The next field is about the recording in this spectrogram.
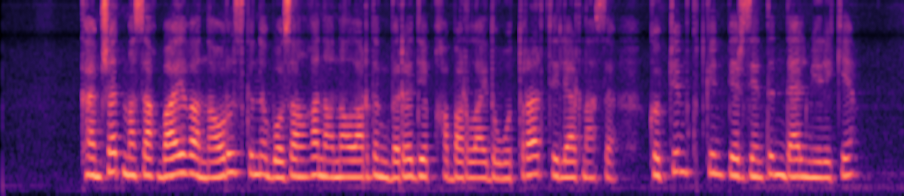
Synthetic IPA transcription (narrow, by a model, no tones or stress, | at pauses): kʲʰæmʃɑt̪mɑsɑq̚bɑje̞vɑnɑwɾuzkʲʰʏnɪbo̞sɑɴʁɑnɑnɑlˠɑɾd̪əɴbɪɾɪd̪e̞pχɑbɑɾlˠɑjd̪əwo̞t̪əɾɑɾt̪ʰe̞leɑɾnɑsəkʲʰɵp̚t̪e̞mkʲʰʏ̥t̪kʲe̞npʲʰezd̪e̞nt̪ːɪnd̪ælme̞ɾe̞kʲe̞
